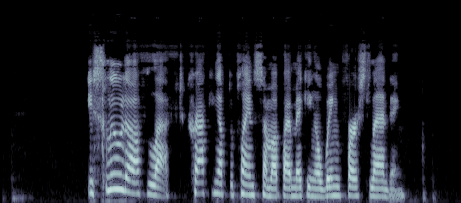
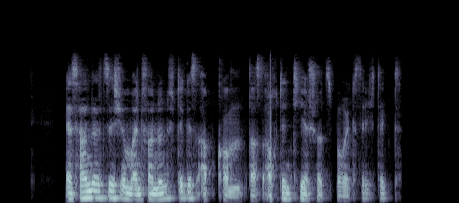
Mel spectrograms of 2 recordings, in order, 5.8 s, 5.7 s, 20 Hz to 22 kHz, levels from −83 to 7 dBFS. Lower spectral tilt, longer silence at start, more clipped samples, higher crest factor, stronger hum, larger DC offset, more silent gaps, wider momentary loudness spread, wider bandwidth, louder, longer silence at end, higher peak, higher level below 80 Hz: second, -4 dB/octave vs -7 dB/octave; first, 1.1 s vs 0.8 s; neither; about the same, 16 dB vs 18 dB; neither; neither; neither; second, 8 LU vs 13 LU; first, 9.4 kHz vs 7.6 kHz; first, -15 LUFS vs -20 LUFS; about the same, 0.7 s vs 0.8 s; about the same, 0 dBFS vs -2 dBFS; about the same, -50 dBFS vs -54 dBFS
